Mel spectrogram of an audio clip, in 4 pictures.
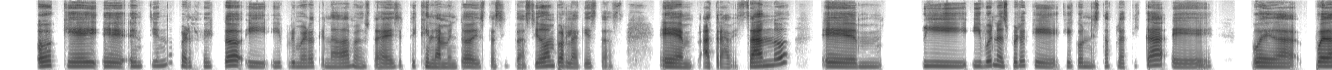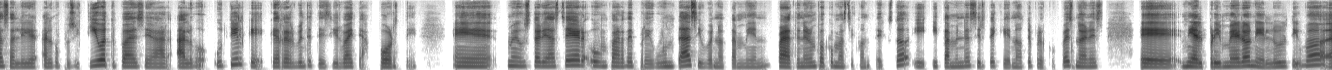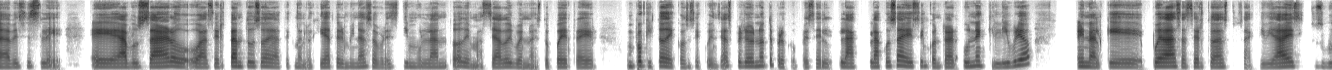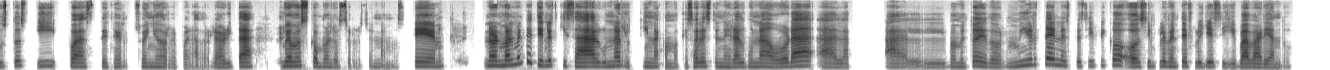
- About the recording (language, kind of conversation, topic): Spanish, advice, ¿Cómo puedo reducir la ansiedad antes de dormir?
- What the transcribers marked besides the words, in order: none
